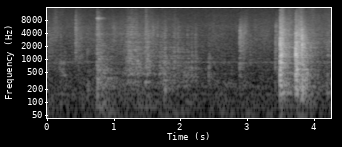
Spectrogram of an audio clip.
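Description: Kitchenware being set down on a countertop: a metal baking sheet and ceramic ramekin dishes knock against it. The loudest part is a quick run of sharp knocks near the end, with softer rubbing in between as the counter is wiped with a cloth.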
